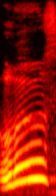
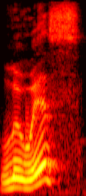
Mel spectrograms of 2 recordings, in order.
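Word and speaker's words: Lewes: Now, if you've seen this name before and you've pronounced it LSE, this is your opportunity to stop. It is pronounced Lewis, like if you were to say St. Louis.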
